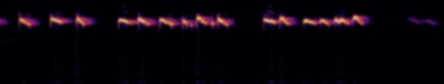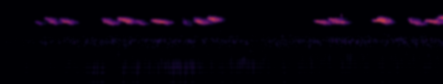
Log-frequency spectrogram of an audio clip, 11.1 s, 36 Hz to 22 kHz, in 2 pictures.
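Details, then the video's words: Caged Oriental white-eye of Malaysian origin, slight moult, 24 August 2023, opening song in development: a fast string of loud, high, zigzagging chirps for about four seconds, then scattered soft twitters over a low background rumble. "Malaysian Mata Puteh Buka Sing"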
